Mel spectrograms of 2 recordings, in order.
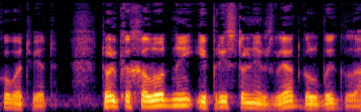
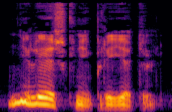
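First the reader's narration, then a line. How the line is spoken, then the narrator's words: Quiet advice. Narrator (Russian): тихо посоветовал Мадж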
